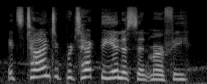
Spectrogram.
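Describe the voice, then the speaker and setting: An actress playing a tough, loyal police officer in a video game, brisk and no-nonsense. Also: female voice, high-pitched, lively intonation, a bit bright, slight background noise. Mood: determined. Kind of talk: video game cutscene acting.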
